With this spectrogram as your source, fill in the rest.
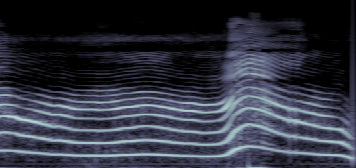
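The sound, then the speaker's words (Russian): A person's voice imitates a long, drawn-out cat meow, holding a steady tone before bending upward near the end. It is a single loud call with no other sounds. “И там просто мяу”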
